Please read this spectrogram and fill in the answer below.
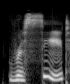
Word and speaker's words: receipt: Receipt has a silent p.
